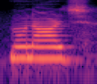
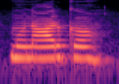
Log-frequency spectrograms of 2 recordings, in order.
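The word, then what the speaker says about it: monarch: मोनार्च, मोनार्क, मोनार्क, मोनार्क्स।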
